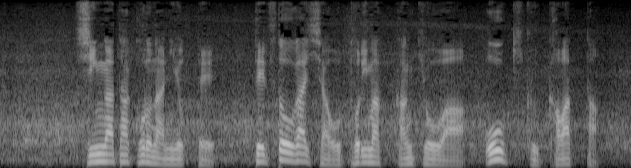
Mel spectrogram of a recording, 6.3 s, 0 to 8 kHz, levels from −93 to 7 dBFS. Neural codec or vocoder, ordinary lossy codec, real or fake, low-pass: none; none; real; none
